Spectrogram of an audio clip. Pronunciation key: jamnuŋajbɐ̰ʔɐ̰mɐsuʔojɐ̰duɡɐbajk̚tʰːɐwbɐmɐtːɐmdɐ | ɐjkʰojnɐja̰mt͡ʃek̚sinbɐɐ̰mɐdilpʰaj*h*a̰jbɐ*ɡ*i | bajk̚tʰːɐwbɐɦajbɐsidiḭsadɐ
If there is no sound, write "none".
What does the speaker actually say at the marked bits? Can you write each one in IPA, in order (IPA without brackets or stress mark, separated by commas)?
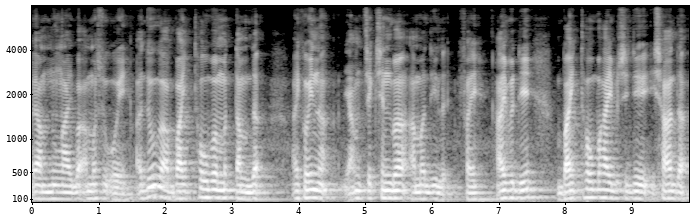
h, d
